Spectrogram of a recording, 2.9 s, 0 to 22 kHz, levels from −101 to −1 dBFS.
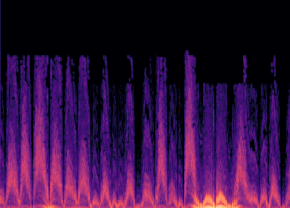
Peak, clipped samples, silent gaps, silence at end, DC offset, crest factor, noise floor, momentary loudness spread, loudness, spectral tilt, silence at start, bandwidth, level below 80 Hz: -6 dBFS; under 0.1%; none; 0.1 s; under 0.1%; 18 dB; -39 dBFS; 22 LU; -20 LUFS; -7 dB/octave; 0 s; 12.5 kHz; -28 dBFS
